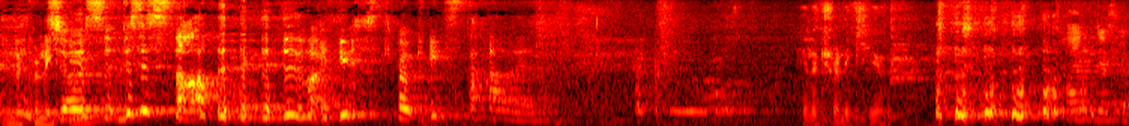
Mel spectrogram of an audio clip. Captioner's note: laughter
